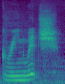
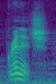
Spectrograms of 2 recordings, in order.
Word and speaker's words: Greenwich: it looks pretty easy it looks like it should just be green witch would make sense right but it's not this is pronounced grenwich so it's Greenwich meantime next up I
